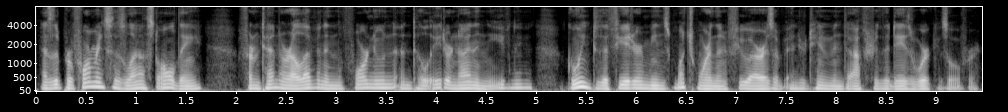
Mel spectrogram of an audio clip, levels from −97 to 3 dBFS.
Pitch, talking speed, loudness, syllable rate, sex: 110 Hz, 245 wpm, -18 LUFS, 6.3 syllables/s, male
